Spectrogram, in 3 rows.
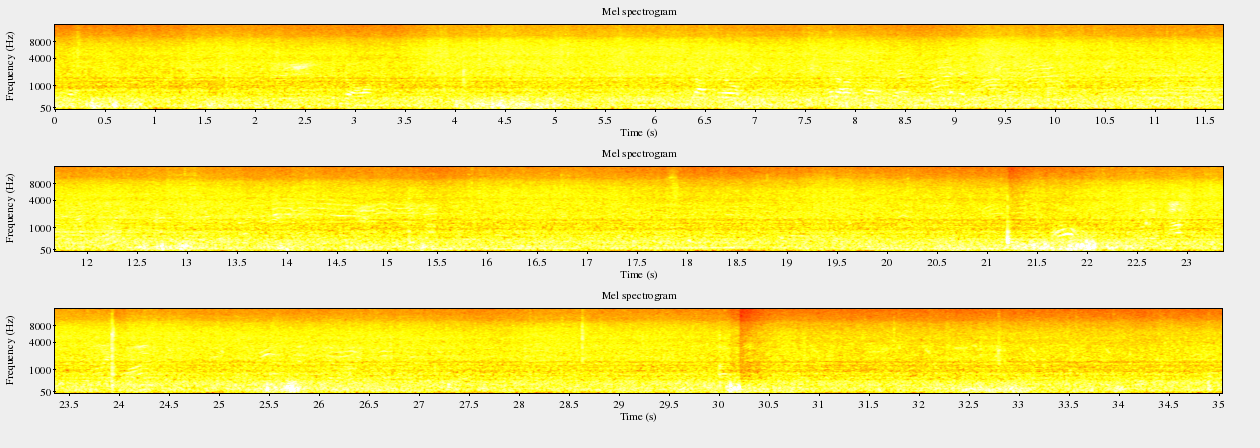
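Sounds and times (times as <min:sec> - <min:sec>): faint distant voices calling: 0:00.0 - 0:35.0
steady outdoor hiss: 0:00.0 - 0:35.0.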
